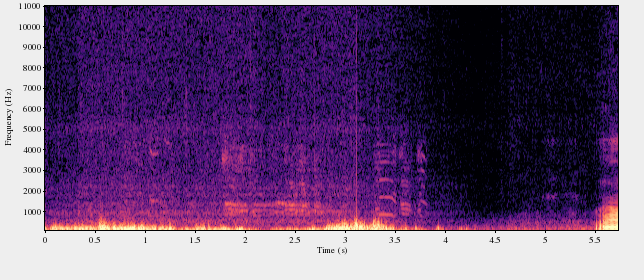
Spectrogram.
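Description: Geese honk in several loud bursts near a nature reserve beside a caravan park, with quiet gaps between the calls and a faint outdoor background.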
